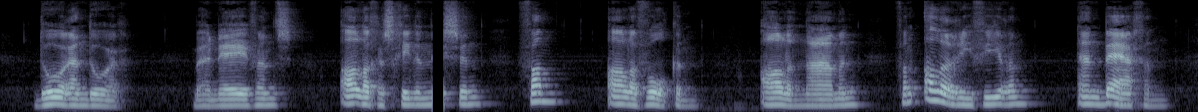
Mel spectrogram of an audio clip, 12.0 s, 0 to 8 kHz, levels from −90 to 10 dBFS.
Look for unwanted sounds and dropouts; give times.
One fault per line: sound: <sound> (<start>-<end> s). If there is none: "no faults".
sound: dropout (4.3-4.4 s)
